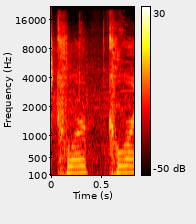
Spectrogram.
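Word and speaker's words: corps: The word core comes from the Latin corpus for body. Don't pronounce the P, or you're talking about the kind of body that goes in a coffin.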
